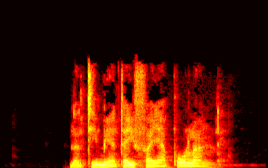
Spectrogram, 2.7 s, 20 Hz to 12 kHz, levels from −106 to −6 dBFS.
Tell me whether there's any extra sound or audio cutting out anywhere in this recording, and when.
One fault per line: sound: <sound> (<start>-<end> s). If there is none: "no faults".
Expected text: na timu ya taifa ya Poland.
no faults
